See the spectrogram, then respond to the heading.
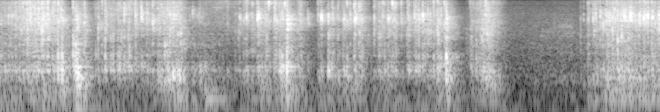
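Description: Long painted nails tap and scratch along the spines of a row of hollow, empty plastic Wii game cases standing in a drawer. The result is bright, crinkly scraping broken by sharp plastic clicks, with a brief quiet gap near the end before the scratching picks up again.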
